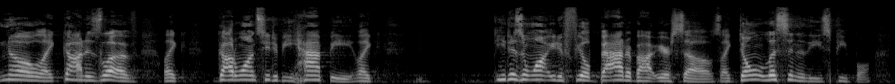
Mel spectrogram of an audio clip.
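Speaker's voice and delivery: put-on, high, screaming rant. Retelling a man screaming back at a group holding signs, imitating someone screaming. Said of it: "he just starts screaming out".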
